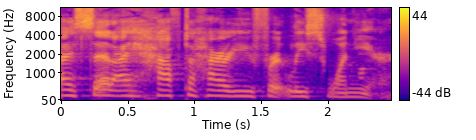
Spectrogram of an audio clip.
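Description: Animated-toned woman at a moderate pace with ordinary pitch variation. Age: 40s. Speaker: podcast host. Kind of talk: interview.

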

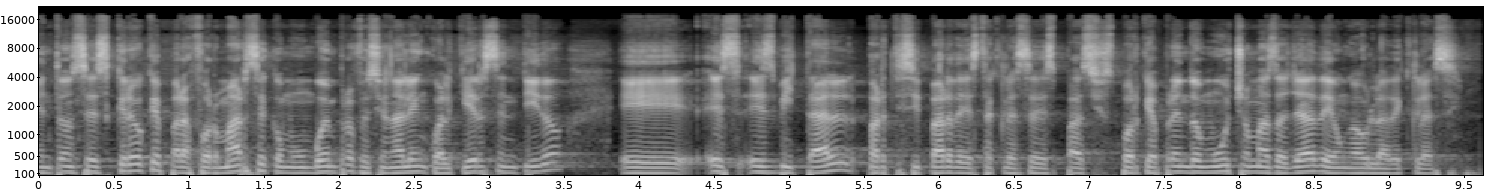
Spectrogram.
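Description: A man speaks in a normal speaking voice at medium pitch and a moderate pace, with hardly any pauses. His intonation is fairly even and his loudness very even. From Ecuador, Quito. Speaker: psychology student. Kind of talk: live interview. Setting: live event with audience.

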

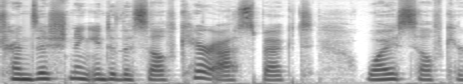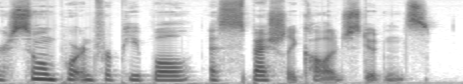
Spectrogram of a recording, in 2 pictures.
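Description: With a plain, everyday voice, a woman speaks at a fairly high pitch and with fairly even intonation in a very clean recording with a silent background. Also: fairly quick pace. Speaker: student guest host. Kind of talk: interview.

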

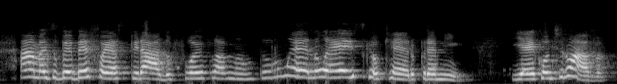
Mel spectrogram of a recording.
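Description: With lively intonation and a fairly quick pace, a woman talks in a high voice. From interior of São Paulo state, Brazil. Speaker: mother sharing birth story, health worker. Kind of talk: testimony. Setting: online live stream.

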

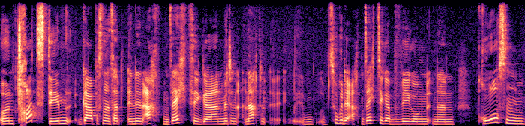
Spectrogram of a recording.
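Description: A woman's fairly high voice, with ordinary pitch variation, comes through dry and close with no echo. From Berlin. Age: 30s. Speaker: economist and activist speaker. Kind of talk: workshop talk. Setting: summer camp workshop with audience. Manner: halting.

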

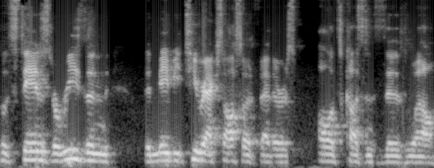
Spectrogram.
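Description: At a fairly quick pace, a man speaks in a somewhat breathy voice. His pitch is fairly high, with ordinary variation. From Ohio, Columbus. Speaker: dinosaur science educator. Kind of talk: informal explanation. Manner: animated.

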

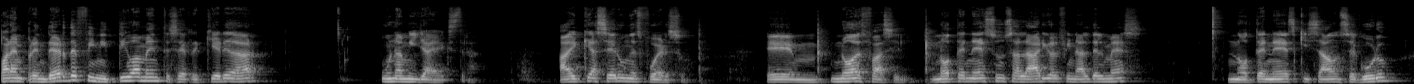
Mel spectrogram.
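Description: Long, frequent pauses in a man's fairly slow delivery with fairly even intonation. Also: medium pitch for a man. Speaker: motivational podcaster. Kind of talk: motivational talk.

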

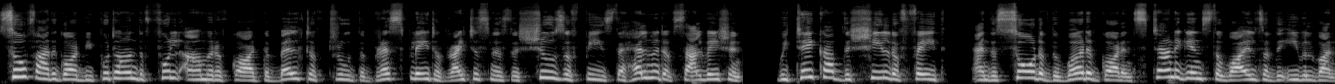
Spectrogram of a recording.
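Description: In an unremarkable speaking voice, a woman talks at a moderate pace and a fairly high pitch, with lively intonation. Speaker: prayer leader. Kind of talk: fervent prayer, commanding spiritual warfare declarations. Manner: intense, forceful, authoritative; rhythmic, rising cadence with repeated lists.

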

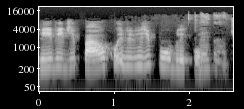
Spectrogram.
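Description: A woman with a dark, mellow tone speaks at a fairly slow pace with ordinary pitch variation. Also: quiet background. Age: 20s. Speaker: university student. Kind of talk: casual chat.

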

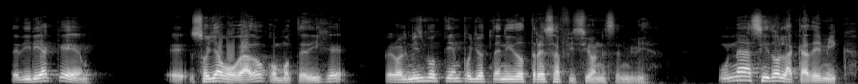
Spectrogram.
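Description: A man's medium-pitched voice, dark and mellow, at a moderate pace with very wide pitch swings over a quiet background. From Mexico, San Luis Potosí. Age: 50s. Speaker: political candidate. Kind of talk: interview.

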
